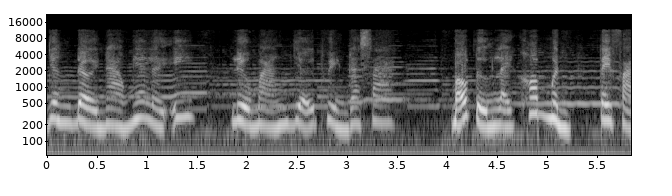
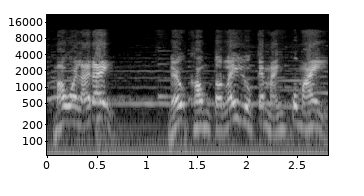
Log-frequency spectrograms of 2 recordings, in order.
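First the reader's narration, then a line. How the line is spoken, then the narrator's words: Suspicious shout. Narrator (Vietnamese): Bảo Tượng sinh nghi hét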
